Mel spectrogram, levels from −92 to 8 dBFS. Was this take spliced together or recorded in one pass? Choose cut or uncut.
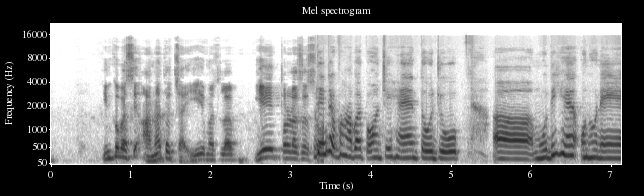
cut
